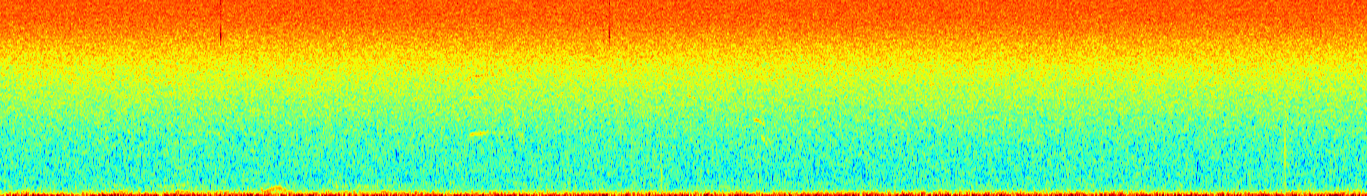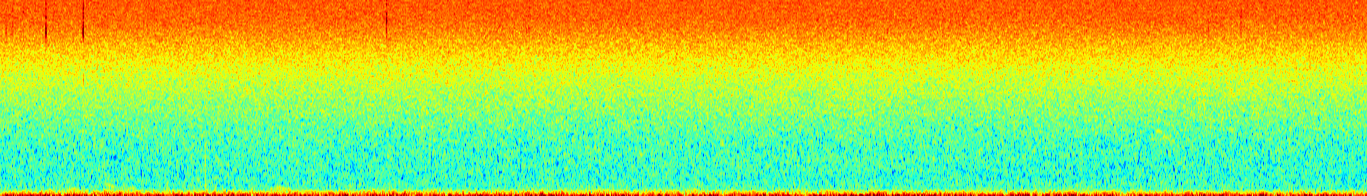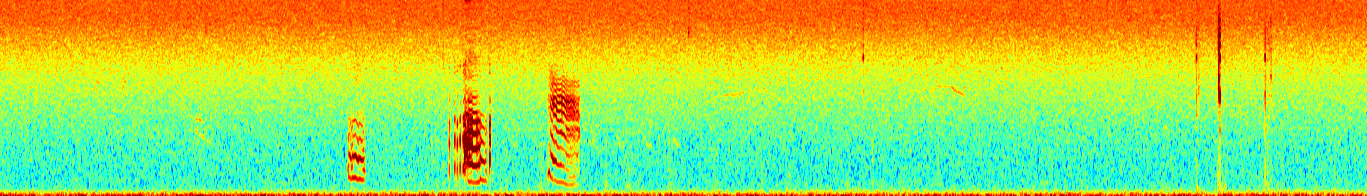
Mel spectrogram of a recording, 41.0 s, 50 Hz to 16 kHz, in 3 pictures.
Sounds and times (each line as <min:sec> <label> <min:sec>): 0:30.8 storm petrel calls and purrings 0:33.3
